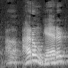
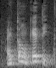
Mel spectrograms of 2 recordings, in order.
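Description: First: I DON'T GET IT as "I-ron gerit", higher; "ah, I don't get it" flowing with flapped sounds; linked pronunciation. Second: I DON'T GET IT high with hard separate t sounds; "I don't get it" choppy, unlinked, high; stilted pronunciation. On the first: Teacher shows what sounds better, linked I DON'T GET IT. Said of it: "Fijaos que suena mucho mejor". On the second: Teacher shows what to avoid, choppy I DON'T GET IT. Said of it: "muy trabado y no suena inglés fluido". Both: Shown as a demonstration.

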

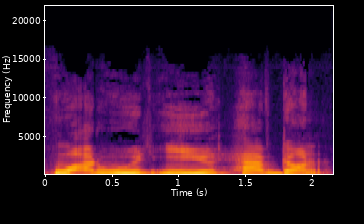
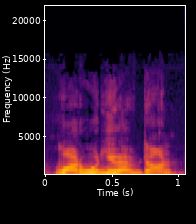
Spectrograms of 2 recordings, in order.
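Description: First: "What would you have done?" slow and spaced out; slow word-by-word model. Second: Said in the usual way. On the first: Shown as a demonstration. Teacher repeats the question for learners, slowly, word by word. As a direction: stretch each word for learners.

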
